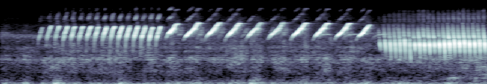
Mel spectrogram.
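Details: Canary masteran tembakan, played so that other canaries respond with song: a quick trill of clipped high notes, then about eight sharp upward-sweeping whistles, ending in a dense rapid buzzing roll.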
